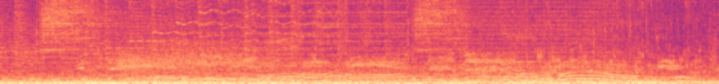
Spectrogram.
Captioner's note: screaming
